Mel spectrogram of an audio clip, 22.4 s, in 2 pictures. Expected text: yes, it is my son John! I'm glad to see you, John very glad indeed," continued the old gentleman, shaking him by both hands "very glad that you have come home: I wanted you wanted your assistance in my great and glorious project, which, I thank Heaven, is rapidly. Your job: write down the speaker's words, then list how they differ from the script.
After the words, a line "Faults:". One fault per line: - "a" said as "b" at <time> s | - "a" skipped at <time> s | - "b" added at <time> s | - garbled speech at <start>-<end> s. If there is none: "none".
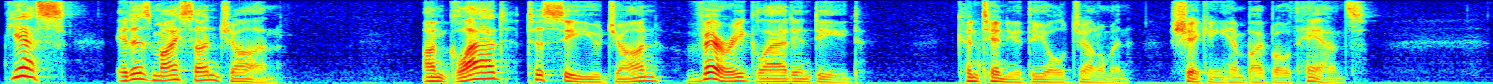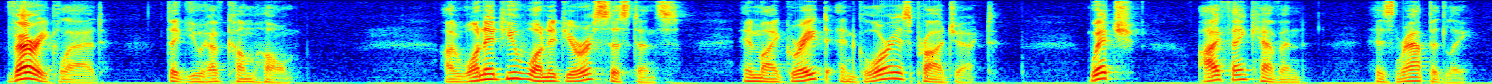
yes, it is my son John! I'm glad to see you, John very glad indeed," continued the old gentleman, shaking him by both hands "very glad that you have come home: I wanted you wanted your assistance in my great and glorious project, which, I thank Heaven, is rapidly.
Faults:
none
